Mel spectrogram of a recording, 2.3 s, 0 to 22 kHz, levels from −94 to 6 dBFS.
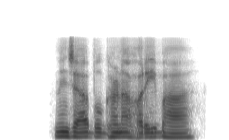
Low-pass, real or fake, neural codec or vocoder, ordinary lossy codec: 7.2 kHz; fake; codec, 16 kHz, 0.7 kbps, FocalCodec; AAC, 48 kbps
